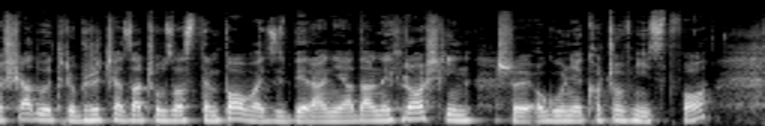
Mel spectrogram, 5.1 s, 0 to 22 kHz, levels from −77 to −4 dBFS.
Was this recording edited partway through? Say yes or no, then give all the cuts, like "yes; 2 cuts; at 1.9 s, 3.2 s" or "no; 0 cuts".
yes; 1 cut; at 3.3 s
